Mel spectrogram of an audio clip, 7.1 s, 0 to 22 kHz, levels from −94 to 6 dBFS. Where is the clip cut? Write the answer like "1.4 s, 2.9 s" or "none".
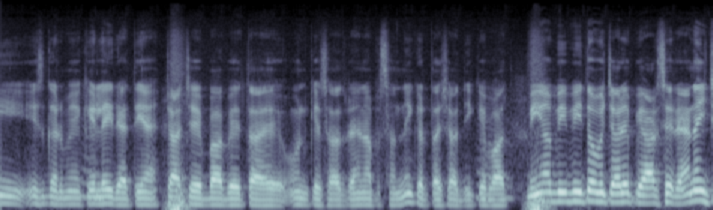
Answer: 1.6 s, 5.2 s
